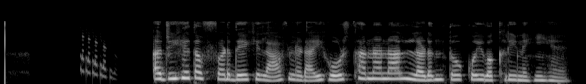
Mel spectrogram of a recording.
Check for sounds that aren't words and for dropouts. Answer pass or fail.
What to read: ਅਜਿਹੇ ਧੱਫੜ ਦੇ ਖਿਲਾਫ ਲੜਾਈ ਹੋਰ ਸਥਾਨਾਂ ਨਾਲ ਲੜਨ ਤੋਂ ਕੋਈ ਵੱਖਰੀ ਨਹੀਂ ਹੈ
fail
